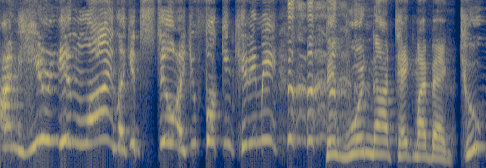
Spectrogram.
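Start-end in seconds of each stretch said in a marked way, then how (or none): 0.0-2.8 very high imitated pleading outrage; frantic protest. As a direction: plead in disbelief, hammed up. Retold frantic argument with clerk.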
